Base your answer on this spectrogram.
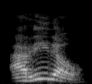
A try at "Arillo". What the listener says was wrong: totally put a D in Ario.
